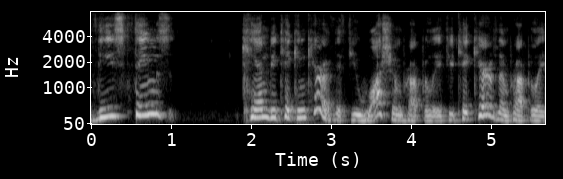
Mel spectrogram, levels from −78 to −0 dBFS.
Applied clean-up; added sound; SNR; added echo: none; none; none; none.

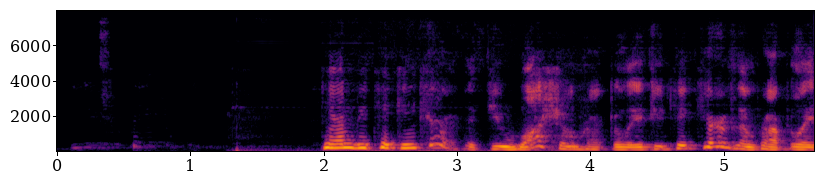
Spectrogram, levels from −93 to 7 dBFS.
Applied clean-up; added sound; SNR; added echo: neural mask model DeepFilterNet 3.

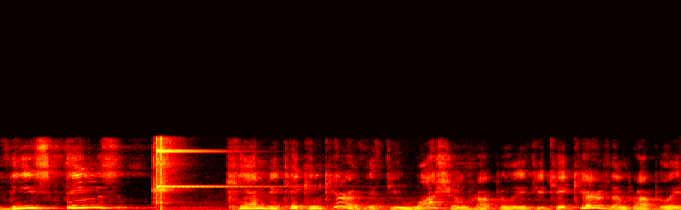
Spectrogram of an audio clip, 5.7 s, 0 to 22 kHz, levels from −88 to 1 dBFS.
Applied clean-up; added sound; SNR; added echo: none; Bicycle bell; 2 dB; reverberation time 1.9 s.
